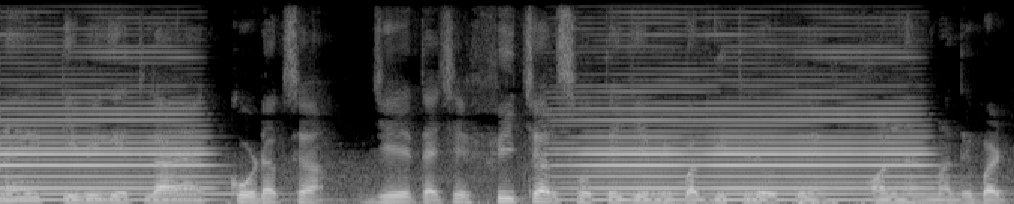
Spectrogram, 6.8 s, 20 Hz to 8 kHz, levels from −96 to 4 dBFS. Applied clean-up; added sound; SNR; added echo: none; Bowed string instrument; 1 dB; none.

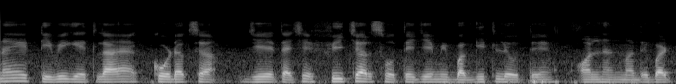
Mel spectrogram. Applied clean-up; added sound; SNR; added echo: none; none; none; none.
